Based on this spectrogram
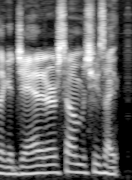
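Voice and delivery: ordinary talk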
